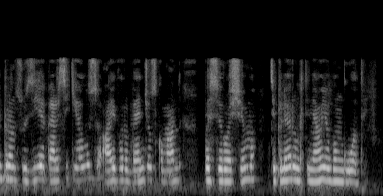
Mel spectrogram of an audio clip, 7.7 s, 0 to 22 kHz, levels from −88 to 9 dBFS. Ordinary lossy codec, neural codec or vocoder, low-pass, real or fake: AAC, 32 kbps; vocoder, 44.1 kHz, 128 mel bands, Pupu-Vocoder; 7.2 kHz; fake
